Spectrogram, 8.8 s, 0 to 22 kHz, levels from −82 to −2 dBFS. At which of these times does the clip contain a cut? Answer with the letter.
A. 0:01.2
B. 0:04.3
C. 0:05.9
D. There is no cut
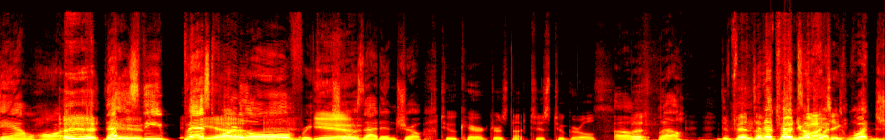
B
